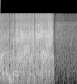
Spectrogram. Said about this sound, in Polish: Zapraszamy również opiekunów, jeżeli są na sali, do wspólnego zdjęcia i jeszcze raz poproszę o wielkie brawa.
